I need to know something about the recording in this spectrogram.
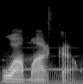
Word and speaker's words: Guamarca: it Guamarca, Guamarca, Gumarca, and pronounced it G, which does not exist with natives, like an H. So, Huamarca, Huamarca, which gives us a Hua, or saint, a word added to their sacred names.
